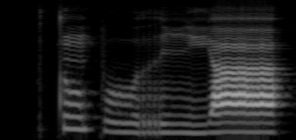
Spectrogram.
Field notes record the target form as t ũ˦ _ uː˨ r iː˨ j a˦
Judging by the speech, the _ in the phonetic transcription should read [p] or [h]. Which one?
p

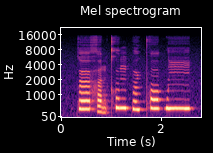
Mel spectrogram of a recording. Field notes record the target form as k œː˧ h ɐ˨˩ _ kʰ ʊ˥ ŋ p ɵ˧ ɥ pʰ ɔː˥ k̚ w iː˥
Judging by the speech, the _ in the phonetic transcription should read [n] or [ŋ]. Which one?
n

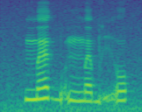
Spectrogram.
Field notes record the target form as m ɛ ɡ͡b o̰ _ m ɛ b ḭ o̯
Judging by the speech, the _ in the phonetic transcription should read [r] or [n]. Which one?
n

